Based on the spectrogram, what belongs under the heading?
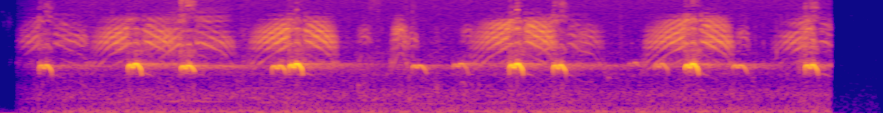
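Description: Northern Pintail drakes give short, mellow mid-pitched toots mixed with four rasping buzzes like a tent zipper pulled fast, over roughly six seconds.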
